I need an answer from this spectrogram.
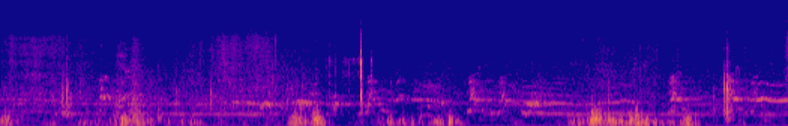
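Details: Georgian Shepherd dogs (nagazi) kept by their owner, howling: long, steady drawn-out tones held for several seconds with faint upper overtones, mixed with broken low rumbling and scattered short noises.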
